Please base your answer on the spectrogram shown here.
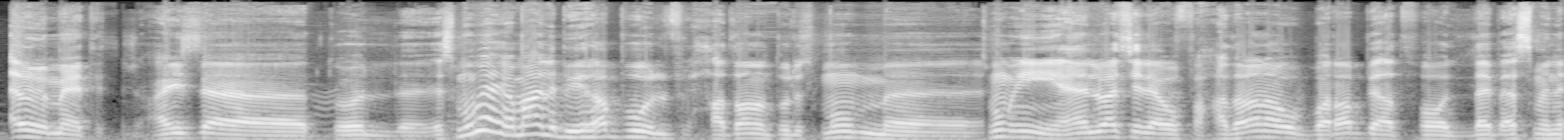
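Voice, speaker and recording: Fast-talking man, Egyptian Arabic accent, excitable, exclaiming, horror game let's-play. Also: mid-range voice, slight background noise. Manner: excitable, exclaiming, joking reactions. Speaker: gaming host.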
